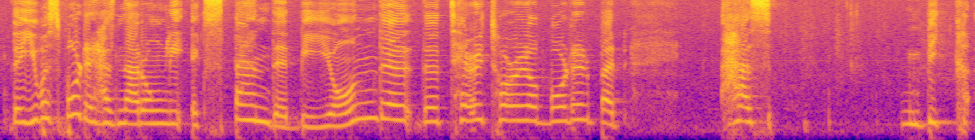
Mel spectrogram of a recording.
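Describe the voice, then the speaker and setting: A woman introducing the next speaker at an academic conference panel, hesitant and full of fillers. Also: on the high side. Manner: hesitant, many fillers and restarts. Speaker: panel moderator.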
